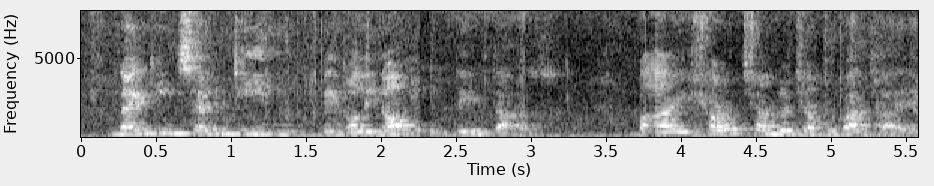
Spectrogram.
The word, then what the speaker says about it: Sarat Chandra Chattopadhyay: So I will begin with the 1917 Bengali novel, Devdas, by Sarat Chandra Chattopadhyay. I'm pronouncing it in the Bengali way.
